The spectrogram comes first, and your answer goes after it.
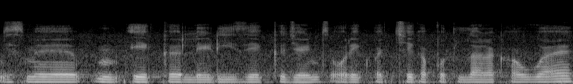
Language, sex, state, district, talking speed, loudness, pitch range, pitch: Hindi, male, Uttar Pradesh, Varanasi, 145 wpm, -24 LUFS, 110-120 Hz, 115 Hz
